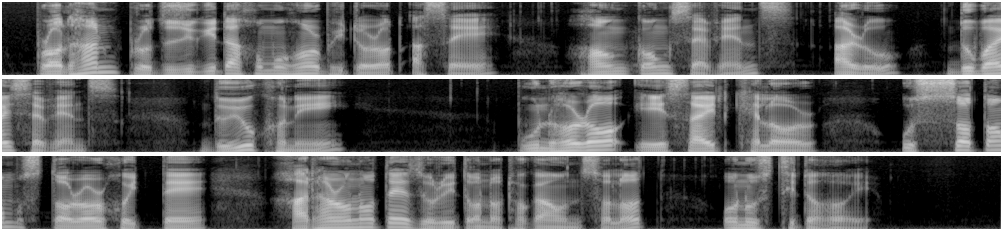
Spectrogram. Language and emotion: Assamese, neutral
